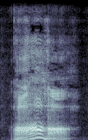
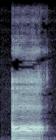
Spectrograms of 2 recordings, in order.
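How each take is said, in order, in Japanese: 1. 最初に下がって、それから上がります。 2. 音の高さは、まっすぐ平らです。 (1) "第三声が一度下がって上がるだ。" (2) "第一声が、あー、まっすぐ。"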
